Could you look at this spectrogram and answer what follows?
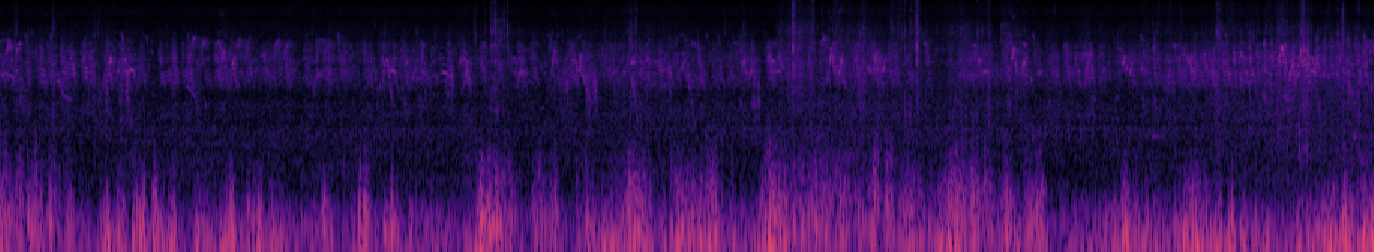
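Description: Dry leaves and twigs rustling and crackling as a young goat browses through brush, over an irregular low buffeting of wind on the microphone.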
